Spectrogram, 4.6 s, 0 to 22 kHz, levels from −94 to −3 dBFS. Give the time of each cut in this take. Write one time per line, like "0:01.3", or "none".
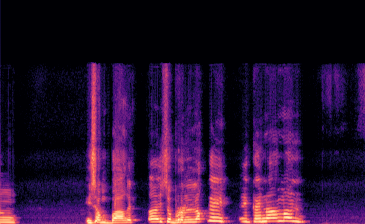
none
